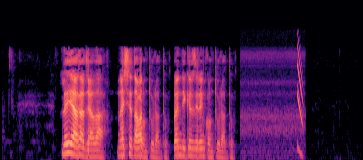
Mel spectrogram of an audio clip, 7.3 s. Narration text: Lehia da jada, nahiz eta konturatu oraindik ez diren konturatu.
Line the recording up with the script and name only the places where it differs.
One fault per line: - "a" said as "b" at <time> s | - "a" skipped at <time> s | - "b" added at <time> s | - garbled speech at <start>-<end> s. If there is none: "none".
none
